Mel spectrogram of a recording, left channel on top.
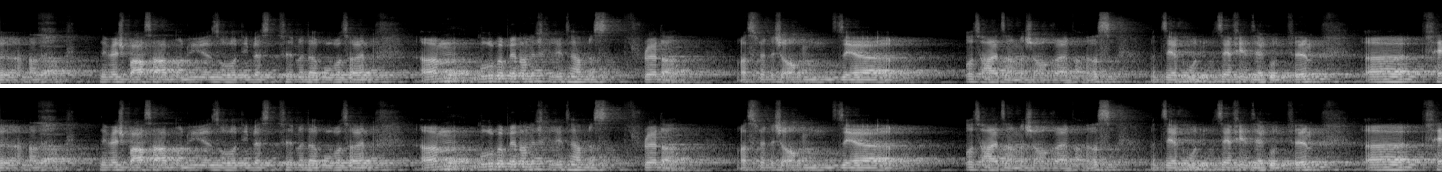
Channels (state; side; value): identical; both; correlation 1.00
